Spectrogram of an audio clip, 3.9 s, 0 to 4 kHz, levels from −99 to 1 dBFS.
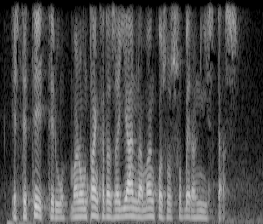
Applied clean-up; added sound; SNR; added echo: none; none; none; none.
